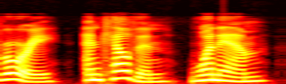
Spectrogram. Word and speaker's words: Rorai: Baraline, 4F, pronounced Bryalyn, Falcon, 3M, pronounced Falcon, Rorai, 3F, pronounced Rory, and Kelvin, 1M, pronounced Calvin.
